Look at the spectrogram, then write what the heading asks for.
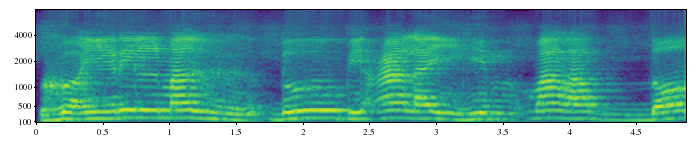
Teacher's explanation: Di situ ada fathah tidur yang panjang. Do itu panjangnya adalah 5 sampai 6 ketuk. Jadi 5 sampai 6 ketuk atau 2,5 alif sampai 3 alif.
